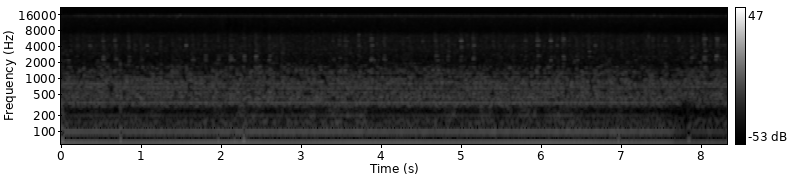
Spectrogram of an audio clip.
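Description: A steady low mechanical hum, dropping slightly in level near the end.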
